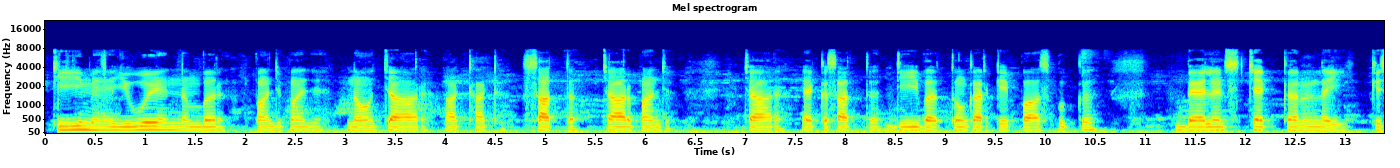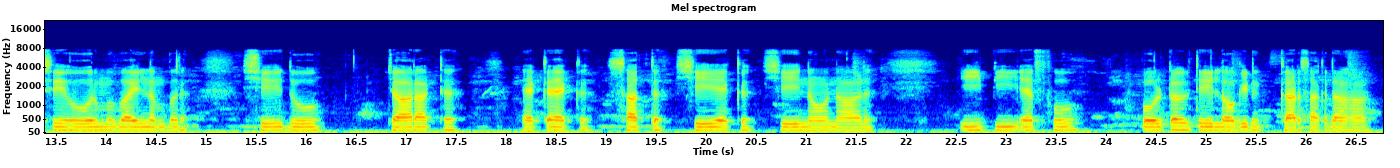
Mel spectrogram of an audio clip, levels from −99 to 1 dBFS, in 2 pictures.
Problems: constant background noise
